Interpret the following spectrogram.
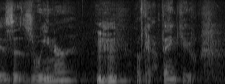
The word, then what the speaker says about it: Zwiener: Representative, I want to say it correctly, is it Zwiener?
